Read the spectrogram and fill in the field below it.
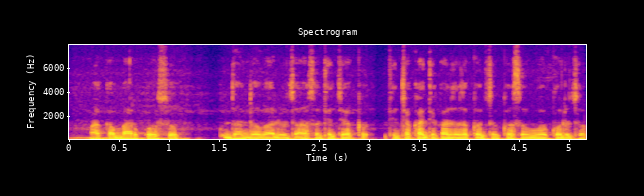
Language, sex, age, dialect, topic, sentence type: Marathi, female, 25-30, Southern Konkan, banking, question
